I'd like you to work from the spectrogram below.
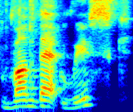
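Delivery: ordinary talk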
